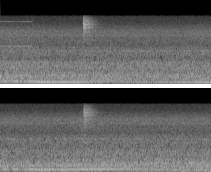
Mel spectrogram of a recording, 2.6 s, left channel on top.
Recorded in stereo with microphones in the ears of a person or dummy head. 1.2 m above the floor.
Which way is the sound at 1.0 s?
75° left (ahead or behind).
